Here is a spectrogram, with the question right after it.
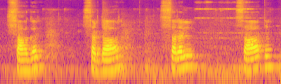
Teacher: इसे तालब श कहते हैं जैसे शक्तिशाली शायद शोषण शामिल आदि स एक सामान्य वर्ण है जिसका उच्चारण स्थान दंत है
